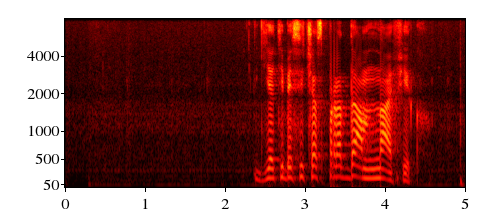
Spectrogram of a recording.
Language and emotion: Russian, angry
